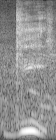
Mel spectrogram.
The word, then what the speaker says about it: Guy: good point he says in france they pronounce guy ghee you ever heard that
